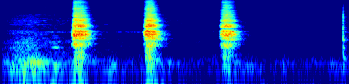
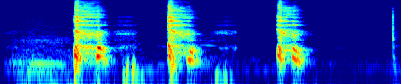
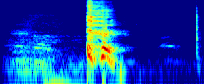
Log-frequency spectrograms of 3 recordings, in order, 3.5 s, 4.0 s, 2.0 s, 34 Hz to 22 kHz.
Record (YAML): exhalation_length: 3.5 s
exhalation_amplitude: 32768
exhalation_signal_mean_std_ratio: 0.3
three_cough_length: 4.0 s
three_cough_amplitude: 32768
three_cough_signal_mean_std_ratio: 0.34
cough_length: 2.0 s
cough_amplitude: 32768
cough_signal_mean_std_ratio: 0.3
survey_phase: beta (2021-08-13 to 2022-03-07)
age: 45-64
gender: Female
wearing_mask: 'No'
symptom_cough_any: true
symptom_runny_or_blocked_nose: true
symptom_sore_throat: true
symptom_fatigue: true
symptom_onset: 3 days
smoker_status: Never smoked
respiratory_condition_asthma: false
respiratory_condition_other: false
recruitment_source: Test and Trace
submission_delay: 2 days
covid_test_result: Positive
covid_test_method: RT-qPCR
covid_ct_value: 13.9
covid_ct_gene: N gene
covid_ct_mean: 13.9
covid_viral_load: 27000000 copies/ml
covid_viral_load_category: High viral load (>1M copies/ml)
